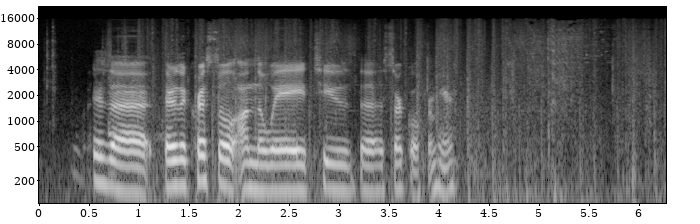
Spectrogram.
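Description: Gunshots fire in rapid bursts in a video game.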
